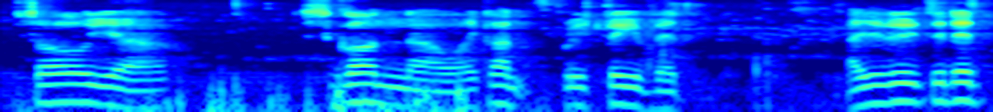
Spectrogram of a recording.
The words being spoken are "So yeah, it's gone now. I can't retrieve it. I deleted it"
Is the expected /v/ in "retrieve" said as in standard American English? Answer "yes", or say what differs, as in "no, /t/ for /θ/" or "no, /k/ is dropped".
yes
